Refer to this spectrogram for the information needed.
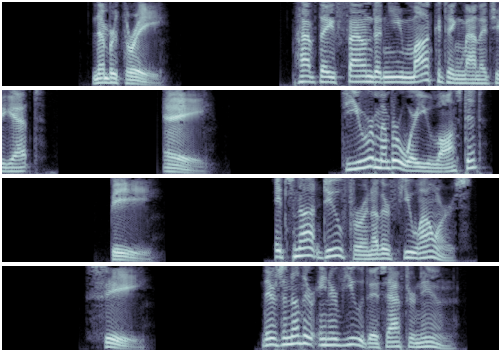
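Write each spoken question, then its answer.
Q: Have they found a new marketing manager yet?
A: C: There's another interview this afternoon.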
